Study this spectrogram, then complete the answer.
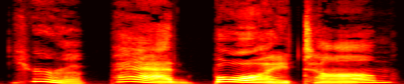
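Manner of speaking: put-on high, loud, drawn-out girlish scolding; playful scolding. A narrator's reading. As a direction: scold him playfully, stretching the words. Becky teasingly scolds Tom.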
